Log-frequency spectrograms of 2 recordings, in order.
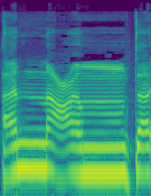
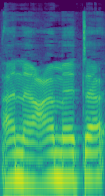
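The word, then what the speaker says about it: أنعمت: এখানে দেখেন সিরাতাল্লাযীনা আনআমতা, এখানে একটা কমন ভুল হচ্ছে, অনেকে নুন এবং মিমে আওয়াজটা বাউন্স করে, কলকলার মতো শোনা যায়। আনআমতা এরকম শোনা যায়, আনা আনা আনা এরকম না, আন আন, জিব্বা যেন ধাক্কা খেয়ে সরে না আসে, সরাসরি আইনে চলে যাব, আন শেষ করে আতে চলে যাব।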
